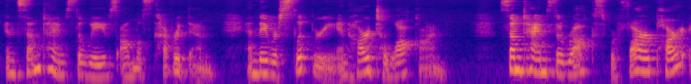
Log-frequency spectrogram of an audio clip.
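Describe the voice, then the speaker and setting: A woman reads a children's story aloud like a teacher, expressively, with dramatic emphasis and drawn-out words. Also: medium pitch, vocal fry.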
